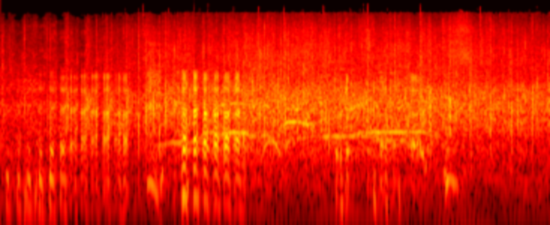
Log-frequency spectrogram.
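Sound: audience applause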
